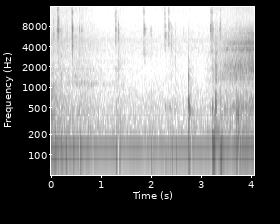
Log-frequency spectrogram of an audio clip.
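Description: A few separate computer-keyboard key clicks, spread out over a couple of seconds as a word is typed, over a faint steady low hum.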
